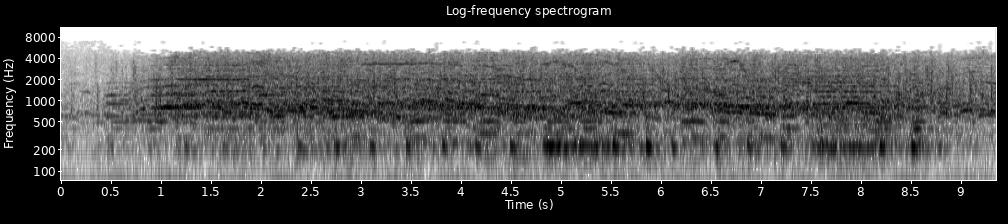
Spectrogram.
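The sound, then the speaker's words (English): A large crowd on Cemetery Hill in Gettysburg on a chill, gray November day in 1863 cheers and applauds after Edward Everett's two-hour oration, a loud, sustained roar with scattered whoops and clapping rising after a brief softer start and holding steady to the end. “It lasted 2 hours, but the crowd there loved it.”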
